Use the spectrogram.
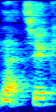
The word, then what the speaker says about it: netsuke: wood and ivory netsuke i think natsuki is how you say it and so these little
